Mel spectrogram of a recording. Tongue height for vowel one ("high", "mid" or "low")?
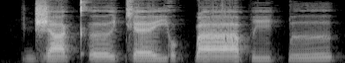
low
